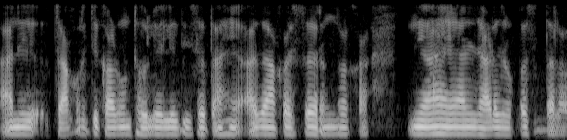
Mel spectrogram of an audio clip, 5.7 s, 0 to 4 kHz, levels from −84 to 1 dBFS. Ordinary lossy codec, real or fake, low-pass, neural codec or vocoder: none; real; 3.6 kHz; none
